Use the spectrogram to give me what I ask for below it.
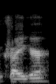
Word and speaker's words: Krieger: called Eye of the Krieger, and that's how I remember it. Because it was like Eye of the Tiger, Eye of the Krieger.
